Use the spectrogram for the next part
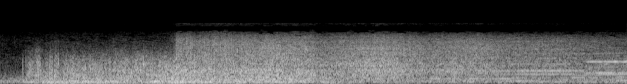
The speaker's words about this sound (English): As he spoke, there was a great clap of thunder.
